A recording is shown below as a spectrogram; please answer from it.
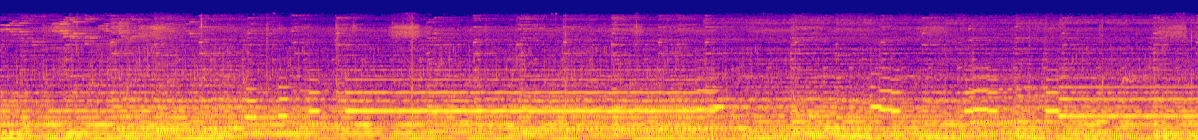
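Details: Soft, tender new-age background music plays throughout, with sustained melodic tones and no animal voice.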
